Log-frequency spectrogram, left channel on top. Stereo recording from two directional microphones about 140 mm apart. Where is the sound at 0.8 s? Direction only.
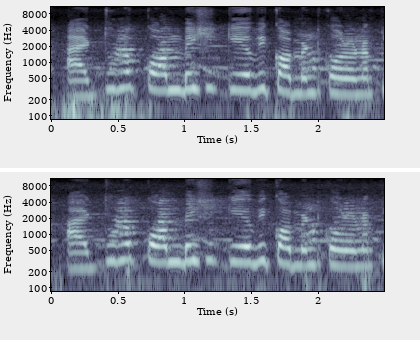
20° left (ahead or behind).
